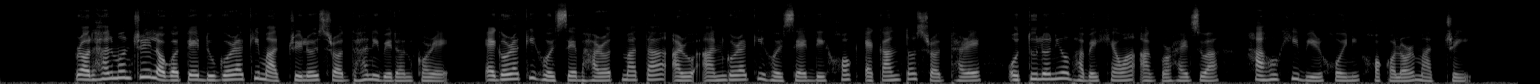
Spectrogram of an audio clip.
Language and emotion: Assamese, neutral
